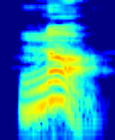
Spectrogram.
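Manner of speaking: न sounded alone with its full inherent vowel; single-letter sounding. Shown as a demonstration. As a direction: sound out न as a separate syllable. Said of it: "एक एक अक्षर का उच्चारण करेंगे".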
